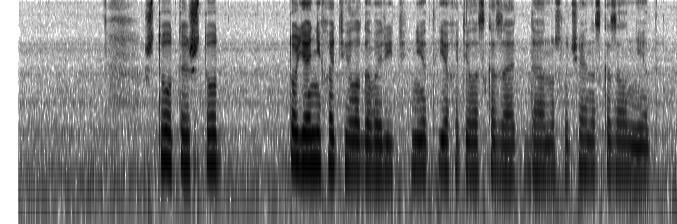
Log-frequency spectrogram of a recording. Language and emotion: Russian, neutral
